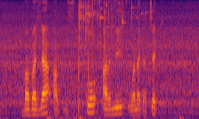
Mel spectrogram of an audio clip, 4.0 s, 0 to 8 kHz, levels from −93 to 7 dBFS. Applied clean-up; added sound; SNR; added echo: none; Shatter / Crushing + Boiling; 8 dB; none.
